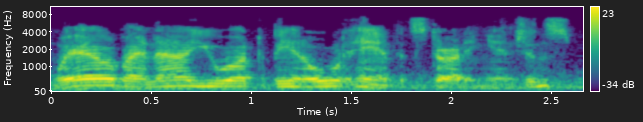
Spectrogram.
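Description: A man's voice: on the low side, a little fast, lightly acted. A man playing a stern, needling flight instructor who narrates a 1940s military training film and addresses the trainee directly. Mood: chiding. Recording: muffled old film soundtrack, clear noise.

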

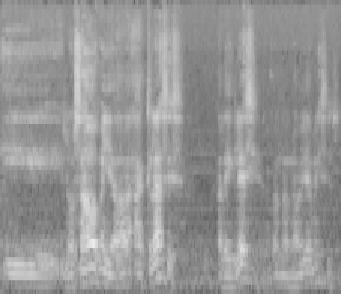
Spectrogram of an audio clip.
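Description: A man's voice: lowish voice, moderate pace, darkish tone. An older man from Córdoba, Colombia, telling stories from his life as a musician in a chatty, anecdotal way, with hesitant restarts. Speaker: musician interviewee. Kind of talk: relaxed storytelling interview. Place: indoor room beside a grand piano. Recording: distant mic with faint room noise.

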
